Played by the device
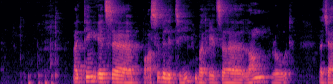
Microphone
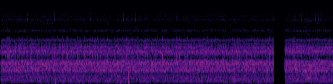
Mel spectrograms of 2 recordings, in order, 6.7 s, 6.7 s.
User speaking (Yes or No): No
